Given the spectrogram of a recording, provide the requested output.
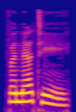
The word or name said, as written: veneti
